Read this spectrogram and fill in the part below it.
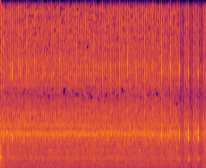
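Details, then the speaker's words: Toyota Vios with ABS light from right wheel speed sensor, misfiring mostly in mornings and with AC on, spark plugs newly replaced: uneven stumbling idle with sharper knocks, suspected injector or ignition coil fault, unconfirmed. "So palyado siya mga katamba no palyado ang andar nito hindi masyadong halata pero palyado yan"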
